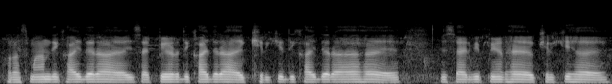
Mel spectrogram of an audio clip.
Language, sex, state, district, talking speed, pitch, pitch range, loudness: Hindi, male, Bihar, West Champaran, 245 wpm, 115 Hz, 110-120 Hz, -19 LUFS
